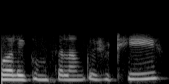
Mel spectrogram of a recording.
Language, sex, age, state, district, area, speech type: Kashmiri, female, 18-30, Jammu and Kashmir, Ganderbal, rural, conversation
